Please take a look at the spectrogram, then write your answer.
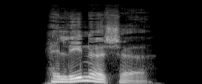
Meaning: inflection of hellenisch: 1. strong/mixed nominative/accusative feminine singular 2. strong nominative/accusative plural 3. weak nominative all-gender singular
- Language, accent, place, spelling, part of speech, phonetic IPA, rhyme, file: German, Germany, Berlin, hellenische, adjective, [hɛˈleːnɪʃə], -eːnɪʃə, De-hellenische.ogg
